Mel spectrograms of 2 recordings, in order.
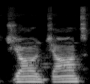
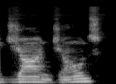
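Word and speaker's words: J'onn J'onzz: character he's an amalgam accy to Batman himself Jon Jones is an amalgam which is which is how his morsh name is pronounced some people say it's JN JNS it's actually J Jones and good to know um anyway what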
